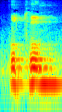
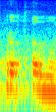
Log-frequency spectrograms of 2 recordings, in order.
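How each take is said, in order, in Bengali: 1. শব্দটি একটি খালি ব্যঞ্জনে শেষ হয়। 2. শব্দটিতে একটি যোগ করা 'o' স্বরধ্বনি থাকে।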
